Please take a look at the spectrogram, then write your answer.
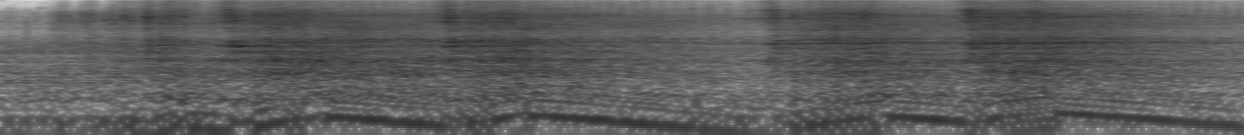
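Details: VW Beetle air-cooled engine tested with a timer after rebuild: loud, throaty idle with steady beat and slight lope, no knocking or clatter; runs evenly, normal idle.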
